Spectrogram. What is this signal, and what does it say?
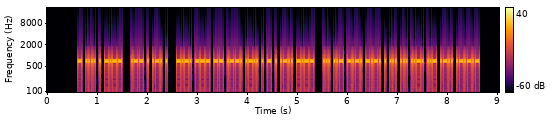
Morse code, heard as a keyed tone, about 44 wpm, 700 Hz. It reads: THEY WERE COMPLETELY SUCCESSFUL.
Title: Sentences from Top 1100 Words 45wpm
